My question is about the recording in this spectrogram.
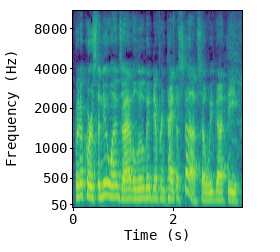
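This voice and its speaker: A middle-aged American man hosts a budget prepping show, reviewing gear informally to camera and explaining things conversationally indoors in a garage or storage room with shelves. His voice is a little high and fast.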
